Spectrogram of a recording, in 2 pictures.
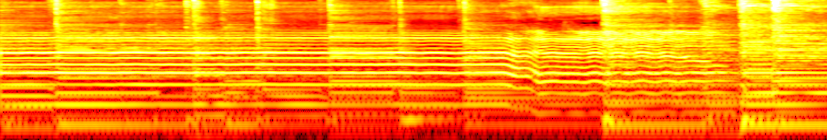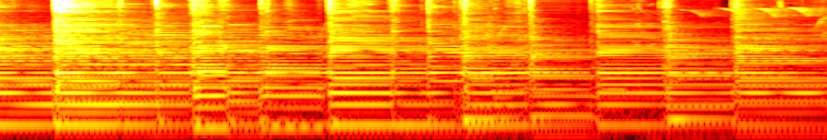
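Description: Acoustic guitar strummed and picked, under one long held sung note that ends in a vibrato about three seconds in. After that the guitar plays on alone, growing a little quieter.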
